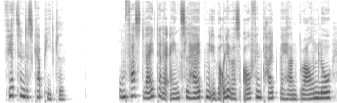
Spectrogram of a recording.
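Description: A woman's voice: mid-range voice, dry recording. Woman narrating a classic novel, dry and close. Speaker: audiobook narrator. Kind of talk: scripted narration.

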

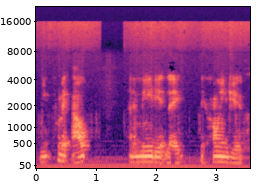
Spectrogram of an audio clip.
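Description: A man acting as game master narrates a tabletop game, describing scenes steadily and using fillers. His voice is fairly low and flat, at normal speed, heard through tinny voice-chat audio with faint noise.

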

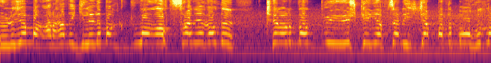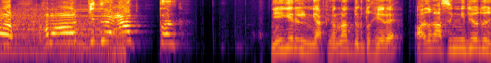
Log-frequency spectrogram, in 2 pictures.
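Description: A man hosting a gaming channel, giving excited, joking gameplay commentary straight to his viewers. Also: very high voice.

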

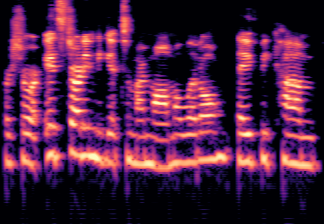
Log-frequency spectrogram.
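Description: Steady in tone and fairly quick, this mid-range voice belongs to a woman in her fifties who co-hosts a yarn shop livestream over a webcam video call. She chats casually and reads viewers' comments out loud, with yarn shelves visible in the room behind.

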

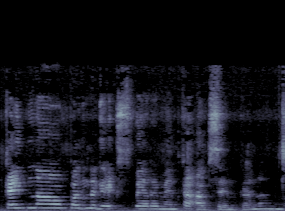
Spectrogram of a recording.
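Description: A woman's voice: high-pitched, lively intonation, moderate pace, fairly bright tone. A woman in a casual chat with friends, insistently explaining her point. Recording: distant mic with background noise.

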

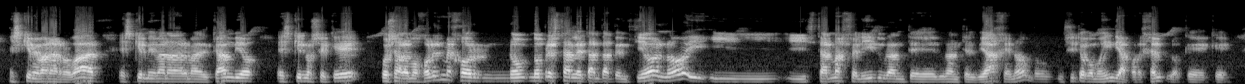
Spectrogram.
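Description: A man chatting casually as a guest about travel, relaxed, with many fillers and tag questions. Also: a little high, rough recording. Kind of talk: casual conversation.

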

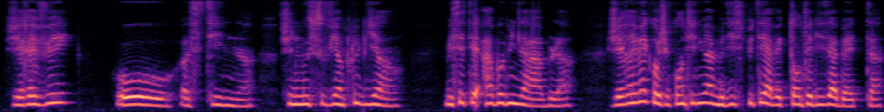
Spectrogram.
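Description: A nervous, pleading man in an audiobook scene, read by a woman. His voice is mellow and dark, and he sounds plaintive and shaken. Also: mid-range voice, moderate pace, close to an everyday voice. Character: anxious, plaintive man accused of a killing.

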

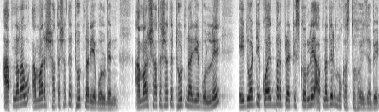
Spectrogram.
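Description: A man teaching a prayer phrase by phrase, chanting the words slowly and drawn out between plain spoken explanations. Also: on the high side, expressive, a little mellow. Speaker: Arabic teacher.

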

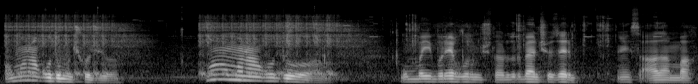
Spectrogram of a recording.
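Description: A man in the middle pitch range yells and swears his way through a round of a shooter, excitable and quick to blow up at his team. Faint background hiss and keyboard clicks sit under his home recording. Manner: shouty, excitable, swears a lot. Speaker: gaming YouTuber. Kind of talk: loud gameplay commentary.

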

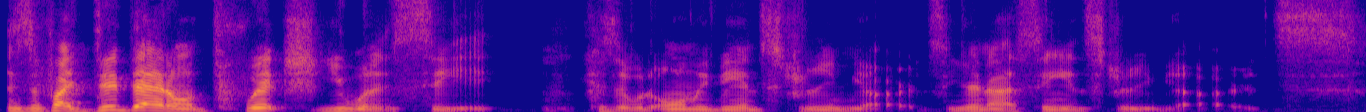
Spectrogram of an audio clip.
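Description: A man's voice: mid-range voice, lively intonation, unhurried, pushed and bright, no room sound. A young man with a groggy morning voice, chatting casually to his live-stream viewers in a laid-back, rambling way with plenty of swearing. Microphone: desk mic.

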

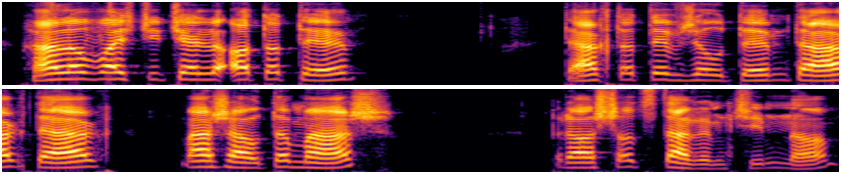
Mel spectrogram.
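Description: Brief: woman, casual game commentary, unhurried, crisp and dry. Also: medium pitch, fairly bright tone, no echo. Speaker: gameplay commentator.

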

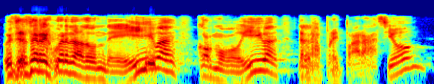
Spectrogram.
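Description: A male pastor preaching a sermon in an animated, swooping voice pitched somewhat high, calling the congregation "brother" and often restarting mid-phrase. The recording is dull and lo-fi. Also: a little slow. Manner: lively pitch swings, rising to sudden emphatic peaks.

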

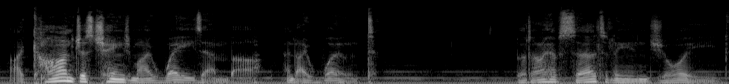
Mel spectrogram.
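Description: In a romantic comedy audio roleplay, a British man plays a flirtatious, sardonic supervillain, drawling slowly and teasing with theatrical drama. His medium-pitched voice is creaky, a bit bright and heavily acted.

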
